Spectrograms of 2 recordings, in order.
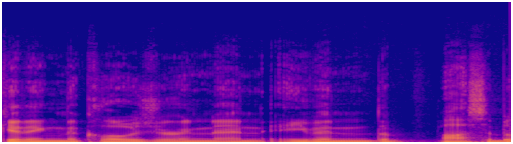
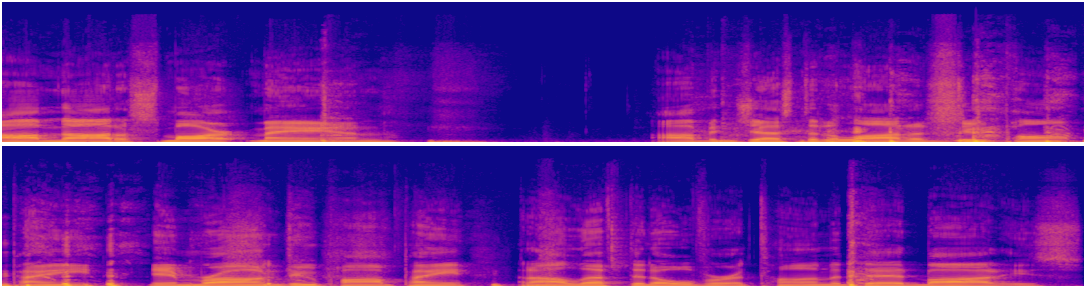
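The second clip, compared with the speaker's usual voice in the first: put-on Southern accent, loud and pitched up; 6 semitones higher, 6 dB louder than usual. Riffing on a man who ate paint chips: Forrest Gump voice. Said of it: "I like a Southern accent".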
